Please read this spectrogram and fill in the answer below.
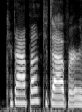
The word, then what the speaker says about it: cadaver: And the descriptions were flesh rotting away, weak, lifeless, death, of course, wasting bodies, loss of flesh, convulsions, and you would resemble a cavadier. How do you say that? A dead body. – Cadaver. – There we go.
